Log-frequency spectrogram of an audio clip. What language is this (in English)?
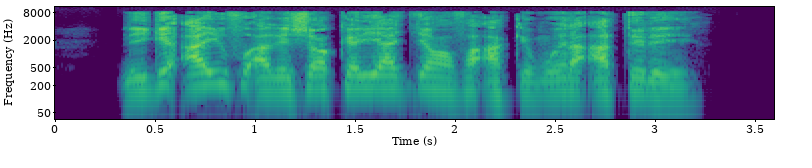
Kikuyu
